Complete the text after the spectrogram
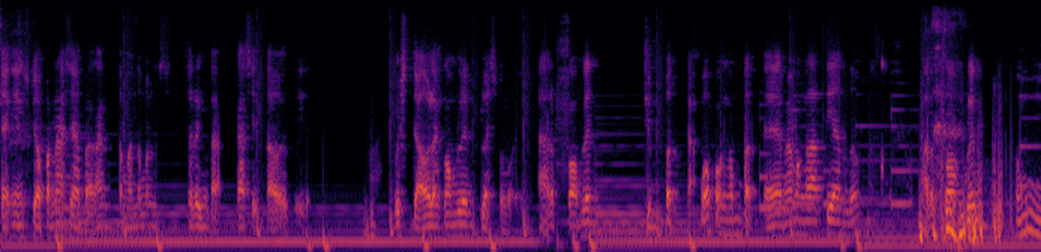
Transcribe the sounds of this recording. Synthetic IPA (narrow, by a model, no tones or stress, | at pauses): jaŋjaŋsudahpərnahsiabakant̪əmənt̪əmən | səɾɪŋt̪a̰ʔkasɪht̪auit̪ṵja | pʊsd͡ʒaʊhlɛhkɔmplɪnbəlasbɔpɔ̰ʔha̰ɾəp̚kɔmplɛn | d͡ʒ̥əmpət̪̚ka̰ʔpɔpəŋəmpət̪̚amemaŋːəlat̪iant̪ʊh | a̰ɾəp̚kɔmplɪnəm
